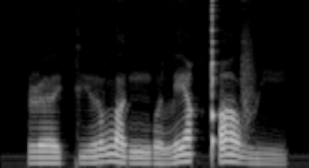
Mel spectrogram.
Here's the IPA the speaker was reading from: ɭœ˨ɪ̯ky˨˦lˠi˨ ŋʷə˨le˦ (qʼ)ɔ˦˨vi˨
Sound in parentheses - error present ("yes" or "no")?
no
